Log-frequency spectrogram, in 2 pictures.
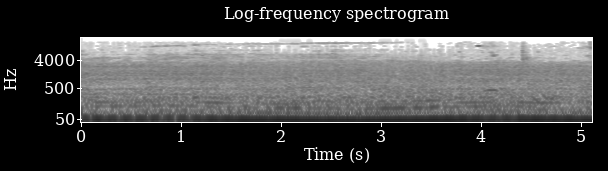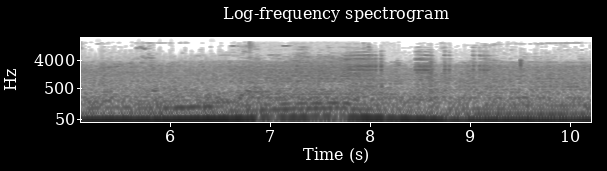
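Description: A vehicle engine hums steadily while driving over sand.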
